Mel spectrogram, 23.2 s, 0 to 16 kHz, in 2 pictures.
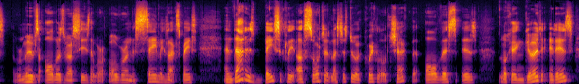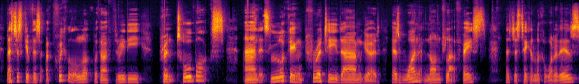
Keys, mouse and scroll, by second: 1.7 shift+middle click, 2.6 scroll up 1, 3.2 middle click, 6.9 click, 7.6 middle click, 10.0 q, 10.1 click, 11.7 Tab, 13.9 click, 20.2 Tab, 21.4 Tab, 22.9 click.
